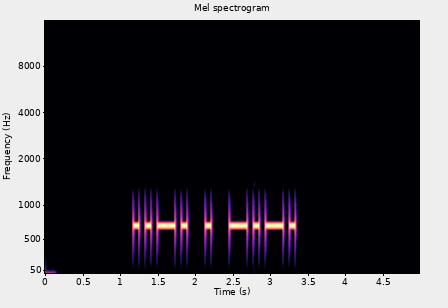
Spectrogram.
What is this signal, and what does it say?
Morse code, heard as a keyed tone, about 16 wpm, 700 Hz. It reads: FEC
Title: USA Call Sign Postfixes - 3 Letters 15wpm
